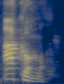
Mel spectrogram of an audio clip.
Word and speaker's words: akum: It's called an akum. Akum. In English, it's spelled A-K-U-M, but it's really an acronym.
